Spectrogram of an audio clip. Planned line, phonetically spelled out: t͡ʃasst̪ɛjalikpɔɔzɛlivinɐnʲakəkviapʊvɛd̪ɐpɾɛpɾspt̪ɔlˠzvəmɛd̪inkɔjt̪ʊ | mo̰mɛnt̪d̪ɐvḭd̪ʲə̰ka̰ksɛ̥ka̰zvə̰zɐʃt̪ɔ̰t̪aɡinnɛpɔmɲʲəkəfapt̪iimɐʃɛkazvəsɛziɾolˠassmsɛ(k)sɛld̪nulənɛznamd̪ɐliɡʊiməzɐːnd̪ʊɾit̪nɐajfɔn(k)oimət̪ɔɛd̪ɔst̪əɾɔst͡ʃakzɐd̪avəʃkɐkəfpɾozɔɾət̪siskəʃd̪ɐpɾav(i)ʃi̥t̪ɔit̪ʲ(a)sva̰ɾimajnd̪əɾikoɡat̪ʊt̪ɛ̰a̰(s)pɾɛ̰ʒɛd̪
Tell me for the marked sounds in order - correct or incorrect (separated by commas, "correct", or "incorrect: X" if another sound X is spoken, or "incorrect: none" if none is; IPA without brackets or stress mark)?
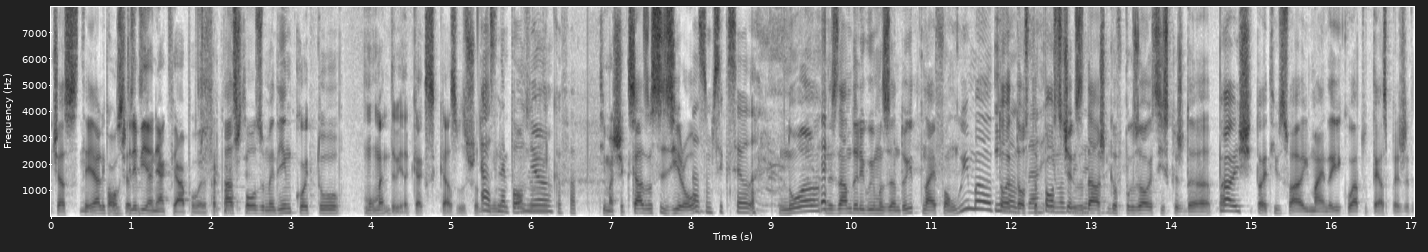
correct, incorrect: ɡ, correct, incorrect: i, correct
